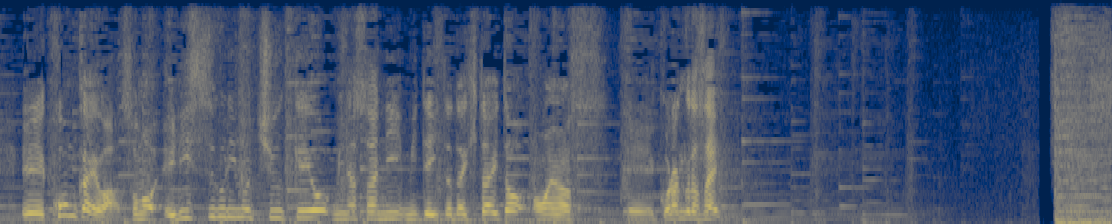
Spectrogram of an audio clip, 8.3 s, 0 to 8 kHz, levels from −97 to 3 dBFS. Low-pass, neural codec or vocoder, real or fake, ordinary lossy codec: none; none; real; none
